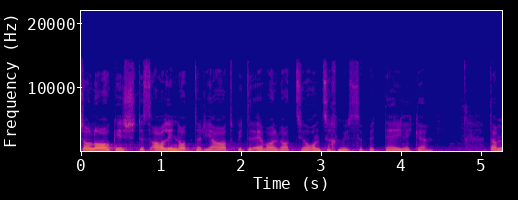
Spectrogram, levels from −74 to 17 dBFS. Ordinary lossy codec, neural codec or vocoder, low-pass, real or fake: none; none; 14.4 kHz; real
